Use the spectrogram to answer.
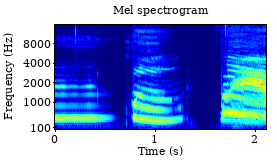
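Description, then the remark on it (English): A person imitates a cat's meow three times, with pauses between: drawn-out, nasal, falling-pitch calls, the last one loudest and brightest. “But you sound like a human making a cat noise.”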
